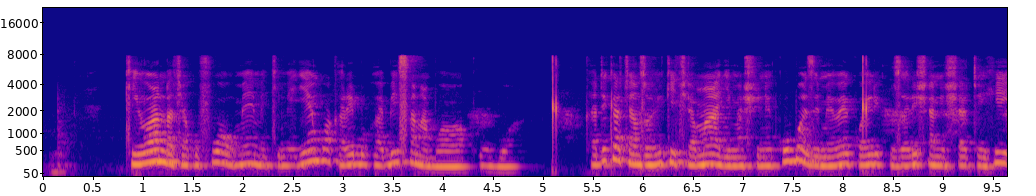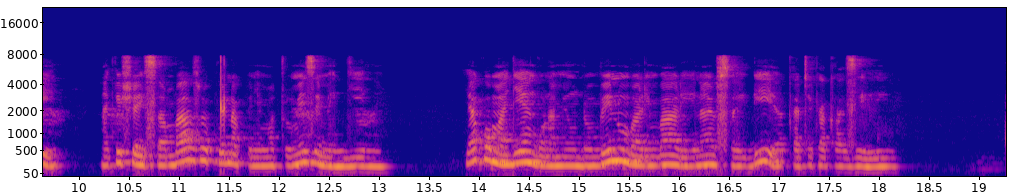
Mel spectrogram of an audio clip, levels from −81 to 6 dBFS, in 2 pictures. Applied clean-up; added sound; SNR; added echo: none; Finger snapping; 13 dB; none.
